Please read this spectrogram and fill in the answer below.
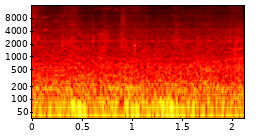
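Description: Low, steady rumble of large diesel bus engines idling.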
